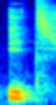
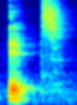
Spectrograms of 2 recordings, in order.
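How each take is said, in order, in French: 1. La voyelle est un son 'ee' tendu. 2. La voyelle est un son 'ih' court et relâché. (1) "c'est pas prononcé it" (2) "Le premier, c'est le mot it"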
